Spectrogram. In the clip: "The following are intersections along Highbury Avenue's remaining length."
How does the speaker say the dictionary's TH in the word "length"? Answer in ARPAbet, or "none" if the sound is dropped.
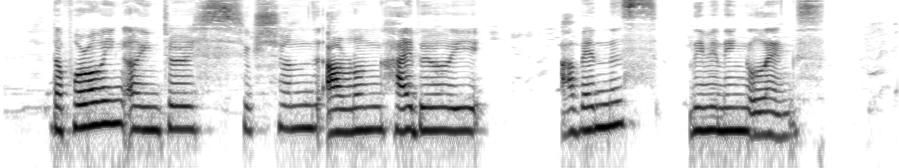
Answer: S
